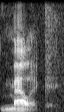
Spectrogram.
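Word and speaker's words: מלאך: It is the word malak, pronounced as if it were spelled M-A-L-A-W-K.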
